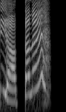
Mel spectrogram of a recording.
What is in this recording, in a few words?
"yattane", girl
